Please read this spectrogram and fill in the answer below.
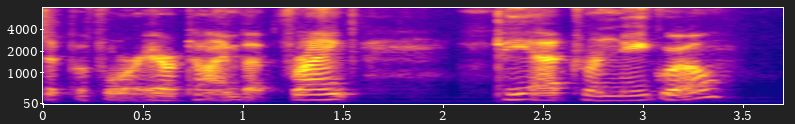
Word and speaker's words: Pietronigro: I I meant to have you uh make sure I could pronounce it before airtime, but Frank Patron Negro.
